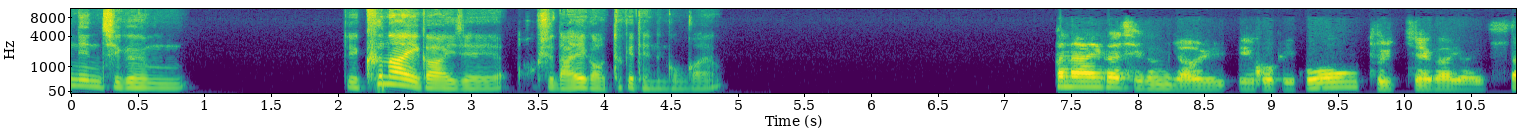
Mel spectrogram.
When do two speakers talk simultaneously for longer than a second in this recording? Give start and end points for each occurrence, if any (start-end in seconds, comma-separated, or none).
none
